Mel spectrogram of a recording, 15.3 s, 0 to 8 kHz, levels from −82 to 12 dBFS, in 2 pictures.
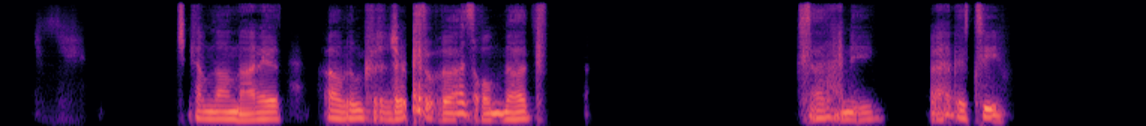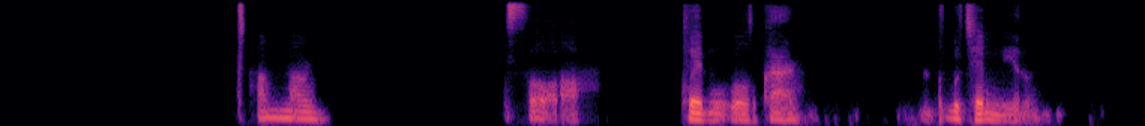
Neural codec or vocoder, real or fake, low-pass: codec, 16 kHz, 0.5 kbps, FreqCodec, larger model; fake; 7.2 kHz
